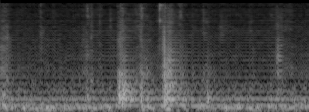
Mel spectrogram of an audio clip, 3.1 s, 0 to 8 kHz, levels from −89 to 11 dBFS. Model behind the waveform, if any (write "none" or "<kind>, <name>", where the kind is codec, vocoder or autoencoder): vocoder, Vocos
